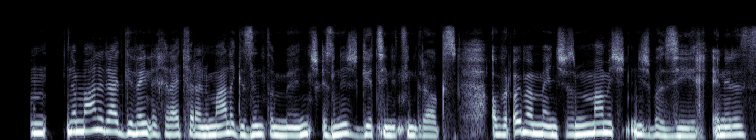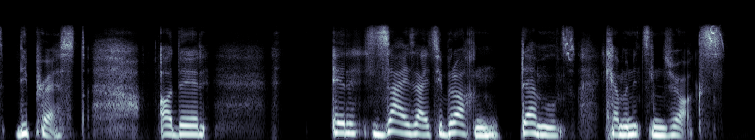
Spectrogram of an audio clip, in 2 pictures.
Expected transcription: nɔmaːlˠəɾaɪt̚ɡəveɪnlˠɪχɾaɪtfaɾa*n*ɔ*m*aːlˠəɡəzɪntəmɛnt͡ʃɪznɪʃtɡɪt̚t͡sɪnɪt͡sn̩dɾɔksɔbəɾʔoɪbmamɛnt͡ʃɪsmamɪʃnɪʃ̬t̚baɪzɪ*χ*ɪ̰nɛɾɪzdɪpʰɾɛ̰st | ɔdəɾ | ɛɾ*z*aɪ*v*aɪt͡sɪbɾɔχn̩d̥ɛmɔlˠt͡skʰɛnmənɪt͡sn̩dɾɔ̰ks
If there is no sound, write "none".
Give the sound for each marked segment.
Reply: n, m, χ, z, z

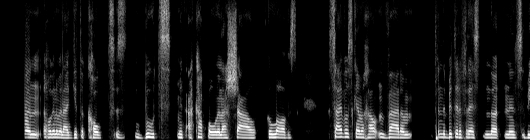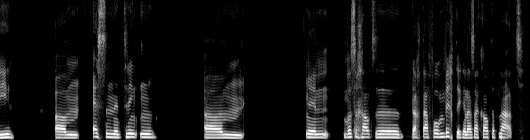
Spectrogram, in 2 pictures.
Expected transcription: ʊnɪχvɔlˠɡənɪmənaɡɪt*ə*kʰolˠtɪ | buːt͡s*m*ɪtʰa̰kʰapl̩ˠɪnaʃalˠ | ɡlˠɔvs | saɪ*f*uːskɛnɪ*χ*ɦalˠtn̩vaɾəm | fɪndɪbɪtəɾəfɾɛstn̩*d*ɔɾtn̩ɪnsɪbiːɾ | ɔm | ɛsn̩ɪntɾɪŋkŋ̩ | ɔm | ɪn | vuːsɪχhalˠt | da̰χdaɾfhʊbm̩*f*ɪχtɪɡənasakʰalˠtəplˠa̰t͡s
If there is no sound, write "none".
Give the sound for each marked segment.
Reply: ə, m, v, χ, d, v

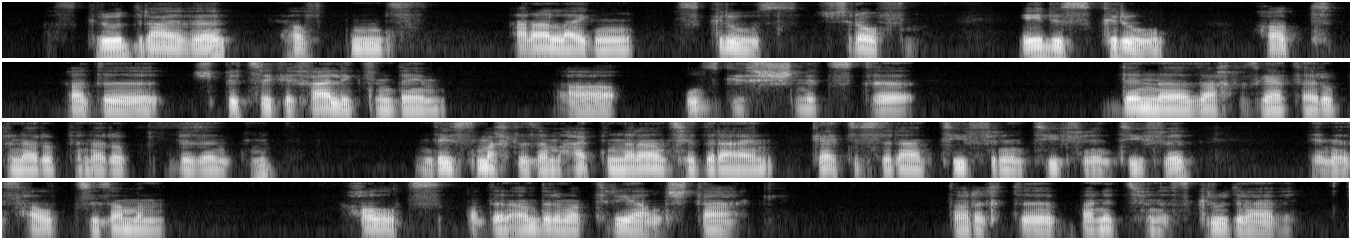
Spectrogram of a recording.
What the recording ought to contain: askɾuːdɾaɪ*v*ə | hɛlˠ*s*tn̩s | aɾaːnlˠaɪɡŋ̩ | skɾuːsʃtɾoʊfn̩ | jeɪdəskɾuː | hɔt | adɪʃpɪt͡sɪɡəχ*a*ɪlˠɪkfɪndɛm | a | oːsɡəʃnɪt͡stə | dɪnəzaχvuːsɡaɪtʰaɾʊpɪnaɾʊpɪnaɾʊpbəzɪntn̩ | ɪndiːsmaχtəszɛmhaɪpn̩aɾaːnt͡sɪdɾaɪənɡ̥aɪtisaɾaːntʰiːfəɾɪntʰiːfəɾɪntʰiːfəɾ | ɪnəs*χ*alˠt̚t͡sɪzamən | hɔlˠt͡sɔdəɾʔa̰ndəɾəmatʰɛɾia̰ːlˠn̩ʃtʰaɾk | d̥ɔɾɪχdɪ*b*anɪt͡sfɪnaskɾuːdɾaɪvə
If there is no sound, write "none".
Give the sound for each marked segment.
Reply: v, f, a, h, b

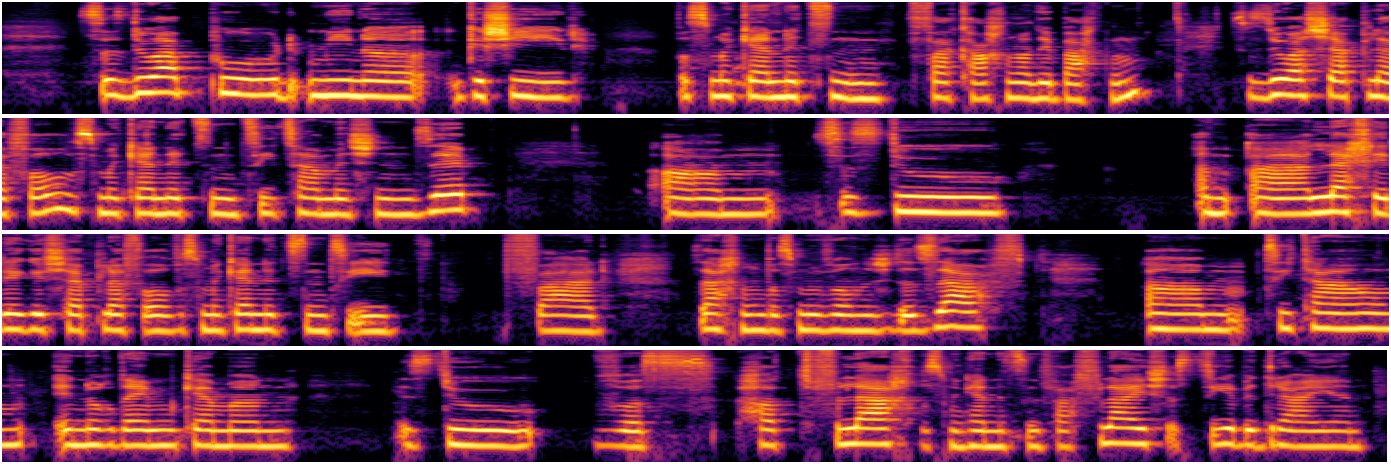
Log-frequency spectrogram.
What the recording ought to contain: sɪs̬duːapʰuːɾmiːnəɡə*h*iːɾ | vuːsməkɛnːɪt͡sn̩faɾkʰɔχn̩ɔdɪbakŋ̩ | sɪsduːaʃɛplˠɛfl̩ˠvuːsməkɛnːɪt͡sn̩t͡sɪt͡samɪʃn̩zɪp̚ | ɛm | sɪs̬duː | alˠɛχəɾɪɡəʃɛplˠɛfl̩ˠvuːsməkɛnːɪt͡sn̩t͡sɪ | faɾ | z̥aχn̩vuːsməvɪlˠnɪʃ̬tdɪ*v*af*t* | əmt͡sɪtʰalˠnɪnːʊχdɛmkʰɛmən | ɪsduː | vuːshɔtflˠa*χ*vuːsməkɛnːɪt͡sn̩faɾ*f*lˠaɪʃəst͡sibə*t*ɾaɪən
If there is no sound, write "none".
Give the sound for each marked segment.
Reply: ʃ, z, t, χ, f, d

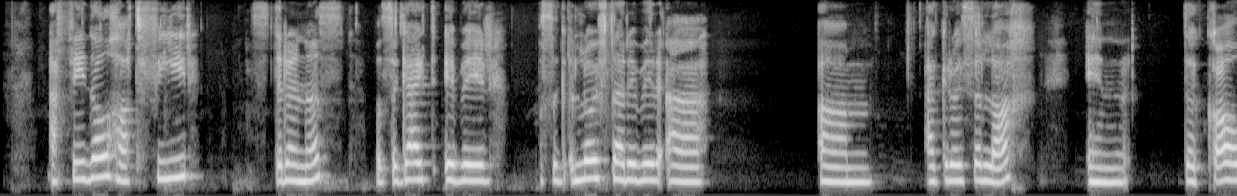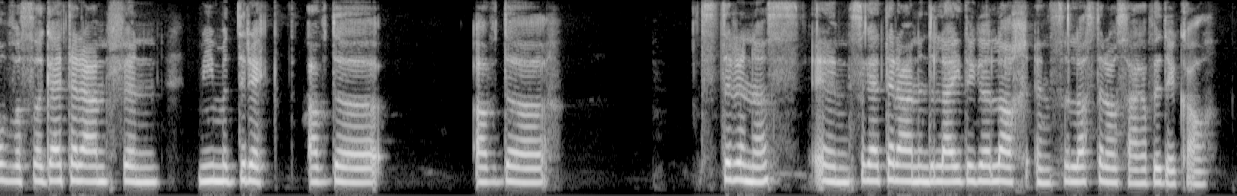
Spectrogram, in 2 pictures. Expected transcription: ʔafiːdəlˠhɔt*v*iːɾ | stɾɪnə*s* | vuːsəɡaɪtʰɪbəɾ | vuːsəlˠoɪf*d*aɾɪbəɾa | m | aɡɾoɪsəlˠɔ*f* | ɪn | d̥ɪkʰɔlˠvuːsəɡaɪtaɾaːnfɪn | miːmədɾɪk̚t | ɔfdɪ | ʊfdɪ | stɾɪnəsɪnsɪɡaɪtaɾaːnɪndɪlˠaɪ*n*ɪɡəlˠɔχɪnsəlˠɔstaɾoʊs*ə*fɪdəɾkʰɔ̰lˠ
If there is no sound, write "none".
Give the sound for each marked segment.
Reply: f, s, t, χ, d, a

